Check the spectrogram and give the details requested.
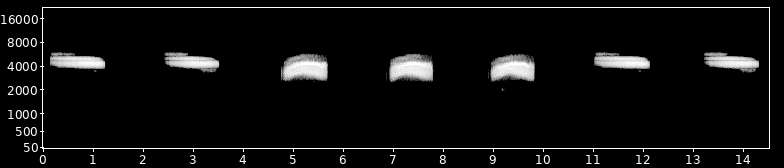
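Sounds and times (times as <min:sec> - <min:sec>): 
greenfinch calls: 0:00.2 - 0:01.3, 0:02.4 - 0:03.6, 0:04.8 - 0:05.8, 0:06.9 - 0:07.8, 0:08.9 - 0:09.9, 0:11.0 - 0:12.2, 0:13.2 - 0:14.4.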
